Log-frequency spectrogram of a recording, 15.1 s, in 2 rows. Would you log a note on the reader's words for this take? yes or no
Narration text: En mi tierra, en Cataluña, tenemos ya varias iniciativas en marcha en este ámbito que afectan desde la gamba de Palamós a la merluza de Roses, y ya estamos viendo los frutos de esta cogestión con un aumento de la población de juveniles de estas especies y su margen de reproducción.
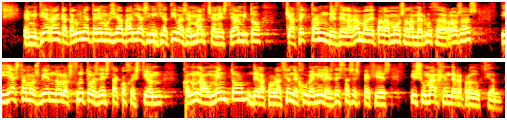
no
